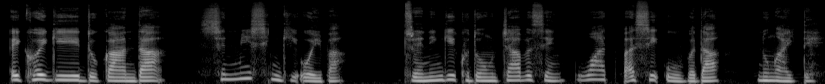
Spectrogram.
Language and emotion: Manipuri, sad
